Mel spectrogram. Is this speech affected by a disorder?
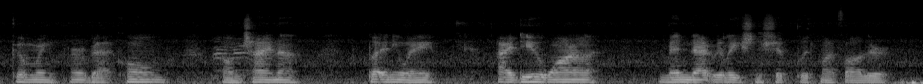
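Yes: cerebral palsy; caused by stroke hours after birth.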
